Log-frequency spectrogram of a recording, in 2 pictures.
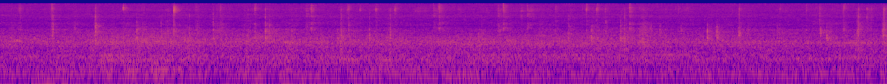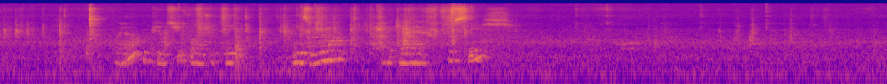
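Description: A palette knife softly scrapes and dabs thick paint on paper.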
